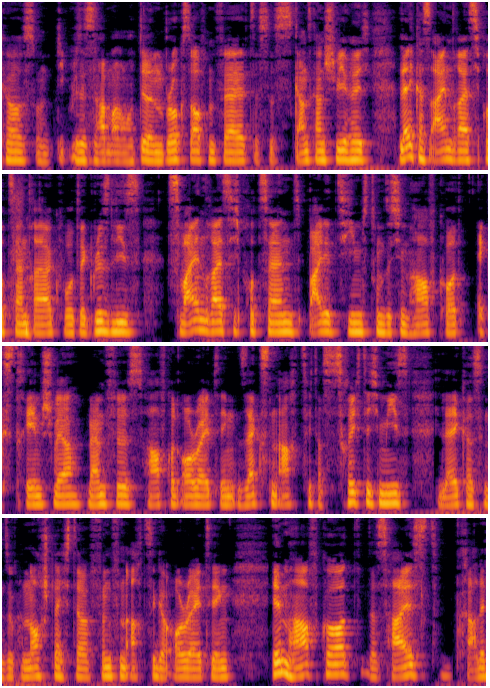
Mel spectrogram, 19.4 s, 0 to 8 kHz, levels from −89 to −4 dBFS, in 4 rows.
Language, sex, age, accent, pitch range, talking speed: German, male, 20-39, German, 115-130 Hz, 155 wpm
